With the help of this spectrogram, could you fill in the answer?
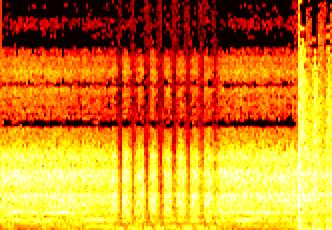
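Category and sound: punk rock song playing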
